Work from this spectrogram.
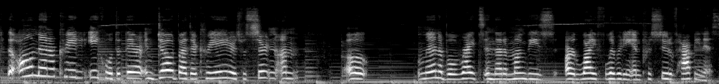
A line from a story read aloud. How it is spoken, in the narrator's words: she shouted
